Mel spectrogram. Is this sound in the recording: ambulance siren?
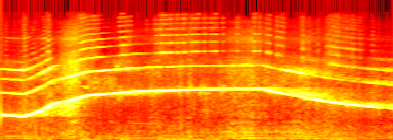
yes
